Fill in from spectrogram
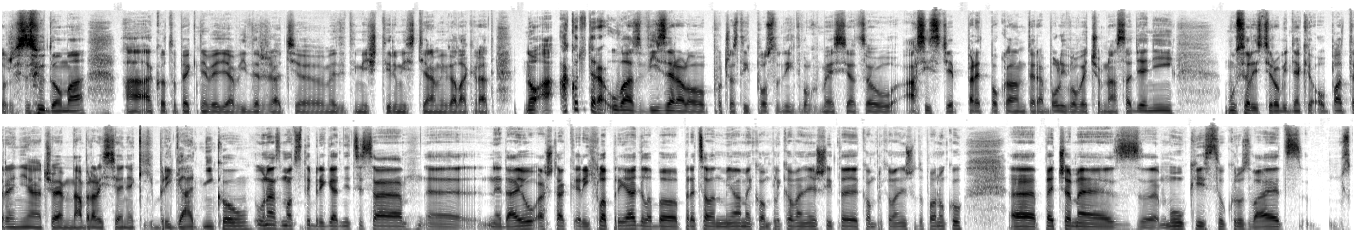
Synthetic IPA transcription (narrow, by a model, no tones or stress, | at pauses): ʒɛsud̪ɔmaaa̰kɔt̪ɔpɛkɲɛʋɛɟɪaʋid̪r̩ʒacmɛd͡zit̪iːmiʃt̪iɾmiscɛɾamiʋɛlakɾa̰ːt̪nɔʔa̰ʔakɔt̪ɔt̪ɛd̪a̰ʔuʋaːzʋizɛɾalɔpɔt͡ʃast̪iːxpɔslɛd̪niːɣd̪ʋɔɣmɛsɪat͡sɔʊa̰siscɛpɾɛt̪̚pɔklad̪ɔmt̪ɛd̪abɔliʋɔʋɛt͡ʃɔmnasaɟɛɲiː | musɛliscɛɾɔbiɟɲɛakɛ̰ːʔɔ̰pat̪ɾɛɲɪat͡ʃɔamnabɾaliscɛaɪjɲɛakiːɣbɾiɡaːd̪ɲikɔʊʔunaːzmɔt͡st̪iːbɾiɡaːd̪ɲit͡sisa | ɲɛd̪ajuːʔaʃt̪aɡɾiːxlɔpɾʔijaɟlɛbɔpɾɛt̪t͡salɛnmimaːmɛkɔmplikɔʋaɲɛʃit̪ɛkɔmplikɔʋaɲɛjʃjut̪uːpɔnuku | pɛt͡ʃɛmɛzmuːkist͡sukɾuzʋajɛt͡ss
